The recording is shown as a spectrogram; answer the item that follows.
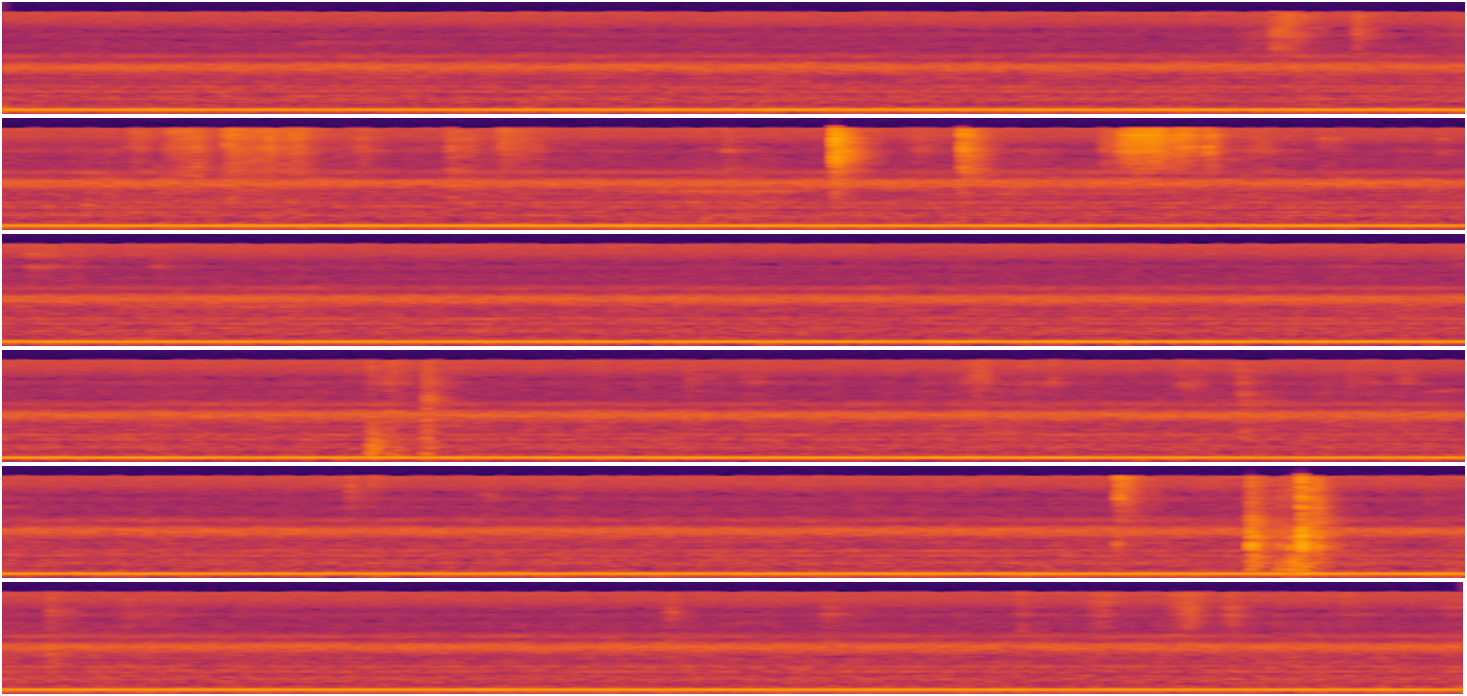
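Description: A steady low hum throughout, with two brief light taps, one midway and one near the end, from craft pieces being handled on the work table.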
